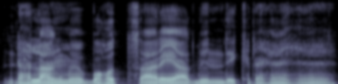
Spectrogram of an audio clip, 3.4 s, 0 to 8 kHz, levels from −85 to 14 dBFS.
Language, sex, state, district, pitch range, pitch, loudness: Hindi, male, Jharkhand, Palamu, 105-115 Hz, 105 Hz, -19 LUFS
